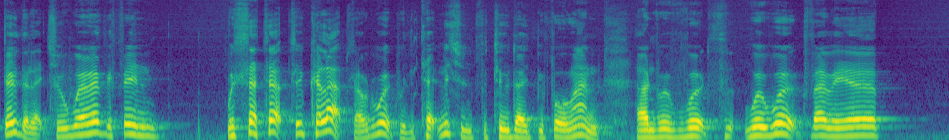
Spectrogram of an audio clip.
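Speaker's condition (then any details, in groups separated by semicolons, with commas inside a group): Deafness; cannot hear own voice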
